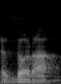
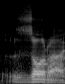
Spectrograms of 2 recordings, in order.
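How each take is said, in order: First: The name begins with a soft 'th' sound. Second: The name begins with a buzzing 'z' sound. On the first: It is the local Spanish pronunciation. "If I was from Zaragoza, I would say" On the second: It is the pronunciation for English speakers. "I'm going with Zora here for the for the English-speaking world"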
